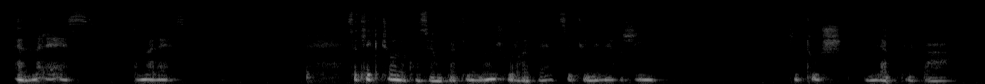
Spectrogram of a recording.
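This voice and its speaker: This woman's voice is somewhat breathy and medium in pitch. She speaks at a moderate pace with ordinary pitch variation. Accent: non-native. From Lebanon. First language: Hebrew (speaking French). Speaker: tarot reader. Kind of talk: tarot reading video. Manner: halting, repetitive.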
